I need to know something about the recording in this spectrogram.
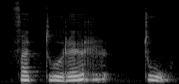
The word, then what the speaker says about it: فاضطررت: In Arabic, when we have a repeated letter, like in this case, we pronounce them separately. We don't join them when we pronounce them. We pronounce them as two separate letters. فاضطررت, or two separate sounds.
